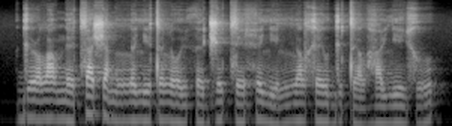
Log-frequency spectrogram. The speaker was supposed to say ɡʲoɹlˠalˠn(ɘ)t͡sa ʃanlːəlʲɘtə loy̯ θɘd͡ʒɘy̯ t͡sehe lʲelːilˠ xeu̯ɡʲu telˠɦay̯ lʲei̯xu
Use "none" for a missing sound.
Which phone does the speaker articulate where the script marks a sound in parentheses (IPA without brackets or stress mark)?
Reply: e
